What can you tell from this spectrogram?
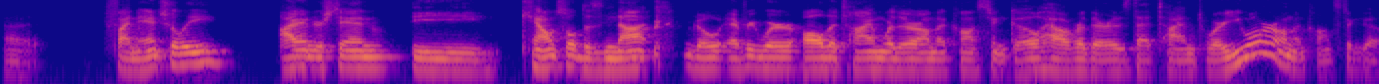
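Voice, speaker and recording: A man at a moderate pace, fairly low in pitch, with fairly even intonation and audible room echo. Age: 40s. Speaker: public commenter, navy veteran. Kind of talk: public comment at council meeting. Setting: council chambers. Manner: hesitant, many fillers.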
